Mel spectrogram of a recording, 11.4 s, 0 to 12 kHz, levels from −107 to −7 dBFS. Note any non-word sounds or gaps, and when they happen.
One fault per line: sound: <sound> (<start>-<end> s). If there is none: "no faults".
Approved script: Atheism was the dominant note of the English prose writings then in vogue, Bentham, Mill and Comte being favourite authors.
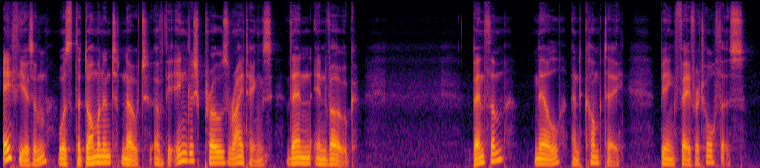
no faults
